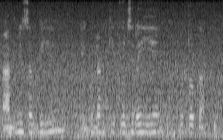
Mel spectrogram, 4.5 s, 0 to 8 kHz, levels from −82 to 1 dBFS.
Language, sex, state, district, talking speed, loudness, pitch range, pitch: Hindi, female, Bihar, Katihar, 145 wpm, -21 LUFS, 170-185 Hz, 180 Hz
